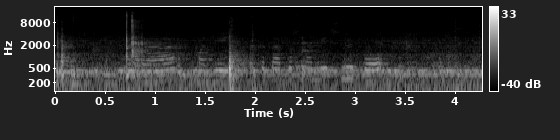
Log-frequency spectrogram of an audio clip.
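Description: Brief bits of a woman's speech over a steady hum, with one sharp knock a little under two seconds in.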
